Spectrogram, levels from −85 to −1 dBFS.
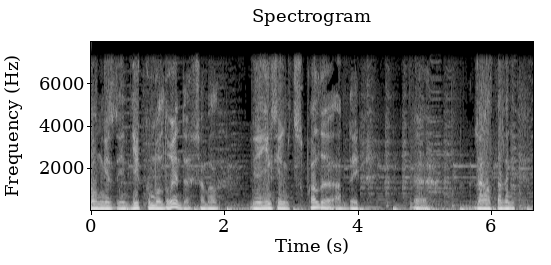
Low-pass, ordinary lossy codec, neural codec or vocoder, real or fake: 7.2 kHz; none; none; real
